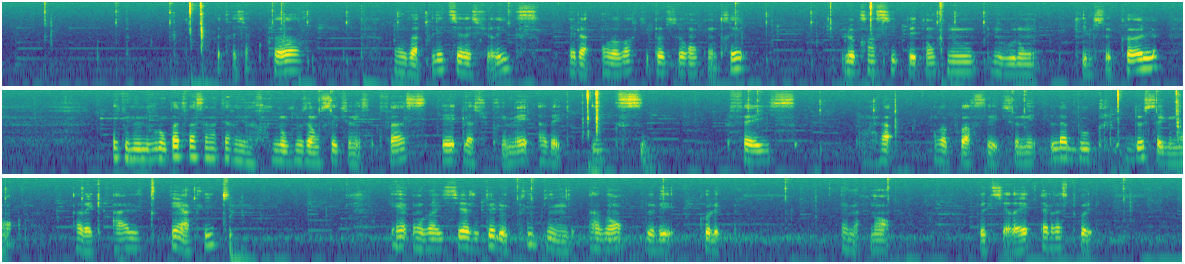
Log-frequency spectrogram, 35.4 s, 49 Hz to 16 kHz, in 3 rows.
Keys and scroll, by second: 1.8 s, 17.6 x.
